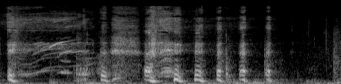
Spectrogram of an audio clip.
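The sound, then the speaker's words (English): A cat, Mr. Jinx, yowls and wails in a string of wavering, rising and falling cries, several drawn-out bursts, loud at first and trailing off toward the end. “And I'll be sending Mr. Jinx back to the cat sanctuary as soon as I get there.”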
